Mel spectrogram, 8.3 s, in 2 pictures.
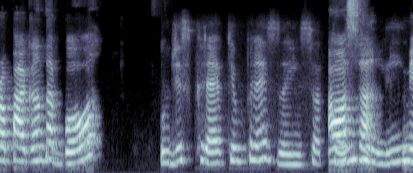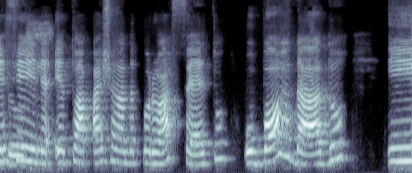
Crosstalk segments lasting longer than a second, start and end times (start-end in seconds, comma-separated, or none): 3.3-4.7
